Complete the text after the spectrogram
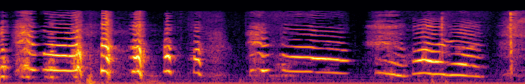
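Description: A dog outside, scared by a funny noise, answers with a run of high, wavering yelps and drawn-out whining howls, rising and falling in pitch, moderately loud against a steady low hum.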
